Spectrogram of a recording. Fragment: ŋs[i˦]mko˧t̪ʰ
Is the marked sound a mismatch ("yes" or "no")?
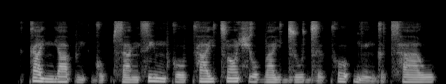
yes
